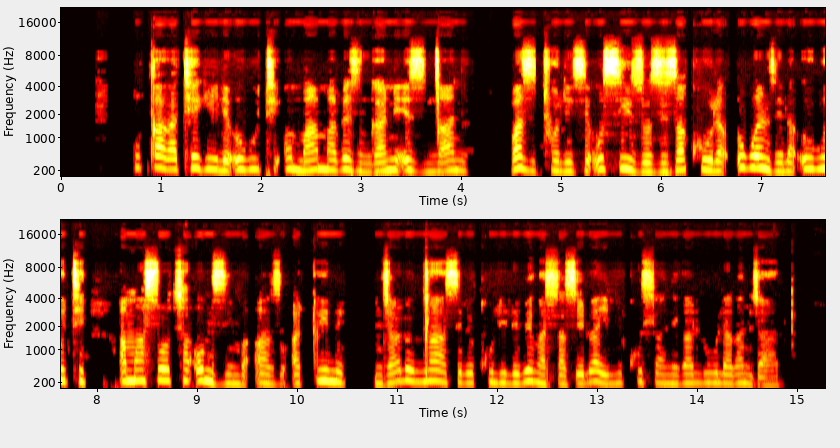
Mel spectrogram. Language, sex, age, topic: North Ndebele, female, 36-49, health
